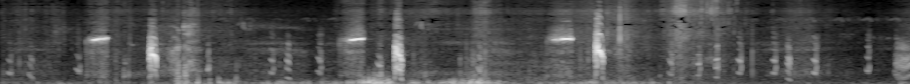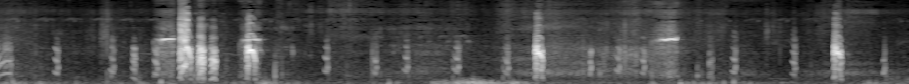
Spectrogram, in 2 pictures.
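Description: Grey francolin (Irani teetar) giving short, sharp call notes, mostly in pairs, with a quick run of several notes about two-thirds of the way through and single notes near the end. Faint low rumbling lies under the calls in places.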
